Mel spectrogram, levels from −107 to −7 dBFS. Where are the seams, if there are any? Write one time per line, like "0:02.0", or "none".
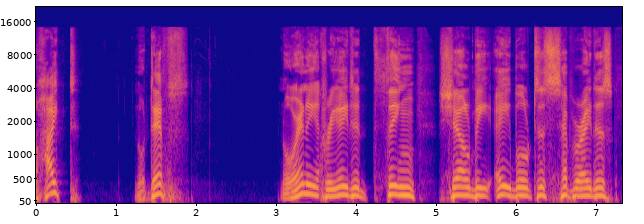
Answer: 0:03.5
